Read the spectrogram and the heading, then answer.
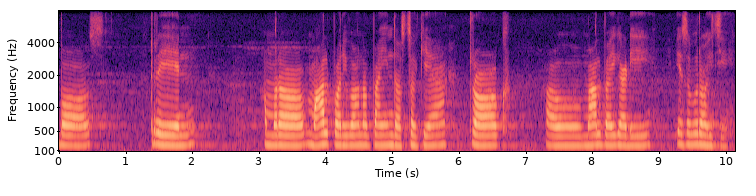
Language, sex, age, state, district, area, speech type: Odia, female, 45-60, Odisha, Jajpur, rural, spontaneous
